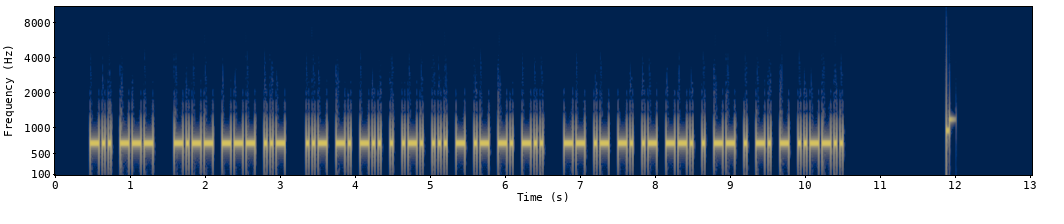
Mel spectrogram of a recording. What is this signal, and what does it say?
Morse code, heard as a keyed tone, about 32 wpm, 700 Hz. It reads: DO YOU UNDERSTAND MANAGEMENT?
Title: Sentences from Top 1000 Words - Review Part 4 - 30wpm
